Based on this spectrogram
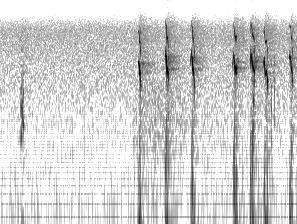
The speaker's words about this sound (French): Quand un poussin explore à quelque distance de la couvée, il peut aussi émettre à l'occasion une forme juvénile du cri d'offrande.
